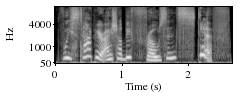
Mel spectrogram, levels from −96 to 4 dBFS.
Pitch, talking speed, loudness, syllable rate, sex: 280 Hz, 200 wpm, -15 LUFS, 4.4 syllables/s, female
